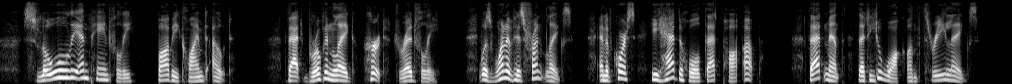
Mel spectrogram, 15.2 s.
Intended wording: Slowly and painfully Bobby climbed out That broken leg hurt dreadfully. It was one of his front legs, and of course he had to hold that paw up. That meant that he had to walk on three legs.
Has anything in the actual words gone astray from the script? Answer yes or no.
yes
